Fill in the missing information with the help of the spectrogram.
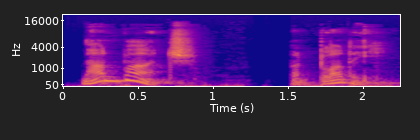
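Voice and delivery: plain reading voice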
